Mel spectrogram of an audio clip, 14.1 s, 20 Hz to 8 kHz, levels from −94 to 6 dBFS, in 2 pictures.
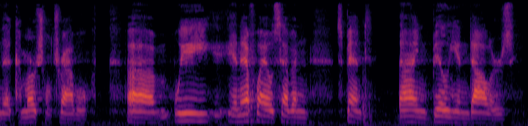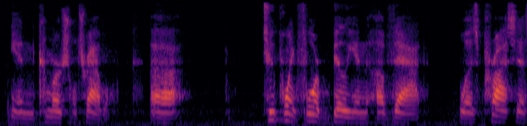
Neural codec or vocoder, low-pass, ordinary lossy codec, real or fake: none; 7.2 kHz; MP3, 32 kbps; real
